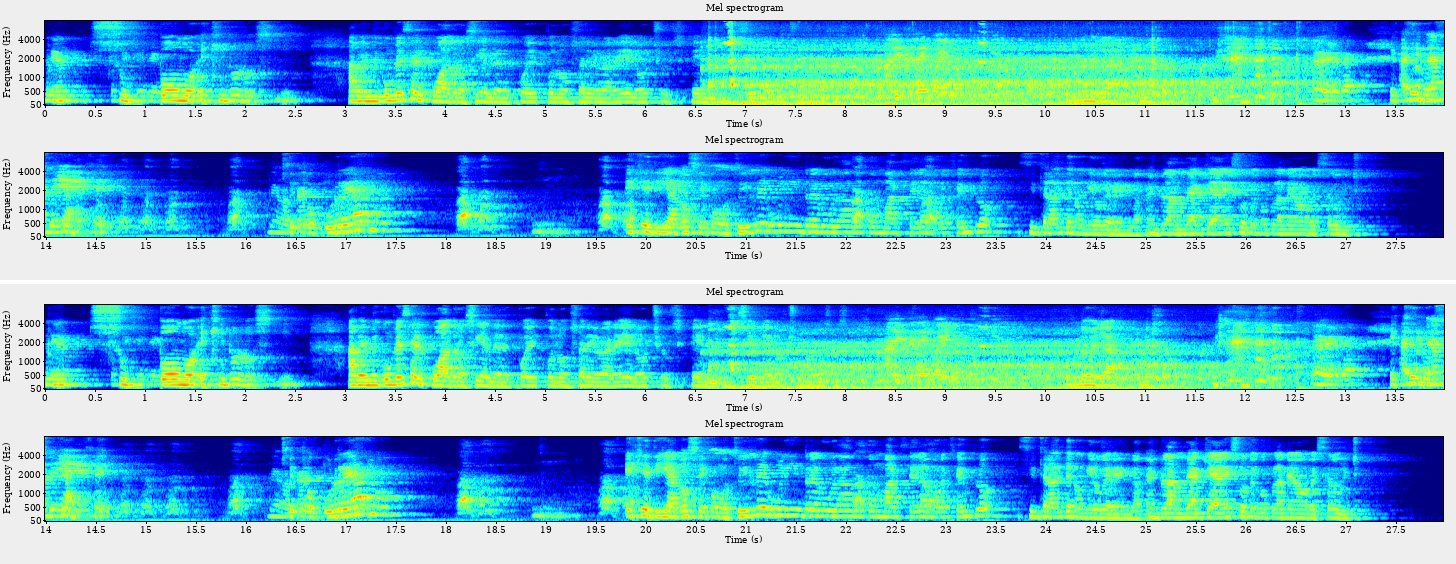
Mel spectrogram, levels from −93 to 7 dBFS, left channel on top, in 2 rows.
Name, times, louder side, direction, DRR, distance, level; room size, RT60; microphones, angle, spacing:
voice 1, 0.0-8.1 10.2-11.3 11.7-12.1 13.4-14.6 16.4-17.5 19.8-23.5 23.7-27.1, right 2 dB, 45° right, 1 dB, 1.0 m, -30 dB
sound 1, 6.6-13.0, left 3 dB, 65° left, 0.7 m, -30 dB
voice 2, 8.4-9.8 11.8-12.4 12.7-14.6 16.2-16.8 18.9-19.2, left 1 dB, 25° left, 1 dB, 1.5 m, -33 dB
sound 2, 13.0-23.9, left 2 dB, 85° left, 1.4 m, -42 dB
19.5 x 11.0 x 2.3 m, 1.0 s
head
